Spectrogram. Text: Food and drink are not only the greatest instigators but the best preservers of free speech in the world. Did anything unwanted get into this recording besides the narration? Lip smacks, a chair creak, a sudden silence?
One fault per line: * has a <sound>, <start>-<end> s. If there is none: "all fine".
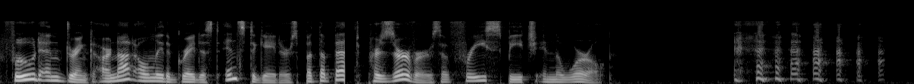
* has a dropout, 3.4-3.5 s
* has a laugh, 7.3-8.9 s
